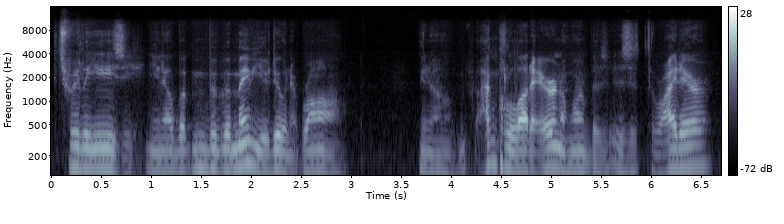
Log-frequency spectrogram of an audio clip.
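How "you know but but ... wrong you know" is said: ordinary talk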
